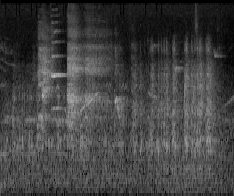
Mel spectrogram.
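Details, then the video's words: Common chachalacas calling in the morning from trees above a palapa in the Sierra Madre jungle along Banderas Bay, Mexico: harsh, raspy, broadband notes repeated in an uneven rhythm, with fainter thin whistles from other birds behind. "Meet the Common Chachalaca (Loudest Bird on the Mountain?)"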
